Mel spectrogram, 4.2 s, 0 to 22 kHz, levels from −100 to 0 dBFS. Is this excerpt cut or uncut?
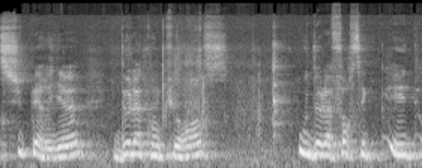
cut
